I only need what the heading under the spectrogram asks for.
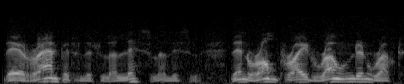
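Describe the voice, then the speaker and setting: A man's voice: lowish voice, expressive, normal speed, a bit bright, husky, low-quality recording. A man narrating a literary audiobook in a theatrical, lilting, singsong manner. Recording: hissy 1980s audiobook recording.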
